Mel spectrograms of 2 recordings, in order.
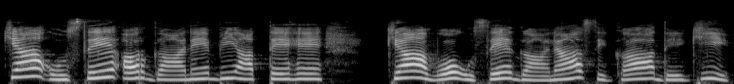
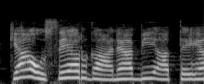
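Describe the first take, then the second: First: Very slow, word by word for the class; slow reading. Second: Said in the usual way. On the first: Shown as a demonstration. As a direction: spell each Hindi word out slowly for children. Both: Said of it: "എന്താ ചോദിക്കാൻ ആഗ്രഹിച്ച കാര്യം?".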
